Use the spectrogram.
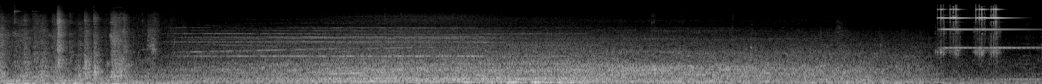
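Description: A tram rumbles along with a steady low roar and faint metallic whines, then near the end a bicycle bell rings a few quick bright dings, in Strasbourg.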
